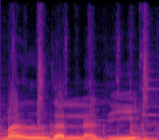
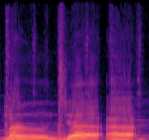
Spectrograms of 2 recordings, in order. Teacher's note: ikhfa awsat berarti ikhfa yang pertengahan sengaunya. Bunyinya berada di antara ikhfa abad dan ikhfa akrab.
